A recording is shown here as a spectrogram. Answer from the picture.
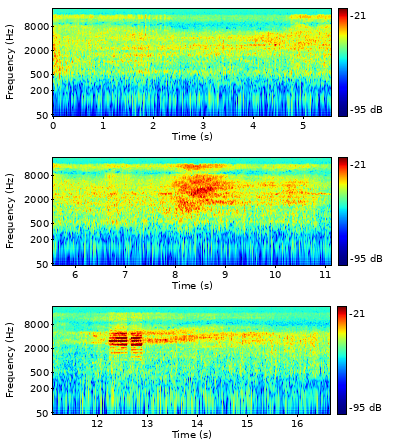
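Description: Faint, muffled motorcycle riding noise: a low steady engine hum under even road and wind noise, swelling briefly about halfway through. A short pulsing horn beep sounds about twelve seconds in.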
